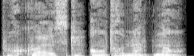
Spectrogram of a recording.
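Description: A man's voice: mid-range voice, fairly even intonation, unhurried, slightly rough, no echo, studio quality, voice pushed up. A man voicing a tense, firm female police officer.

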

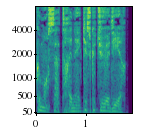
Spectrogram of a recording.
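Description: A man voicing a frightened husband who speaks low and keeps his voice under control. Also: normal speed, fairly bright tone, breathy edge, no echo, studio quality, exaggerated voice. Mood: tense. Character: shaken husband trying to stay calm.

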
